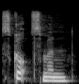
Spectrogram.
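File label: "scotsman", English, British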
